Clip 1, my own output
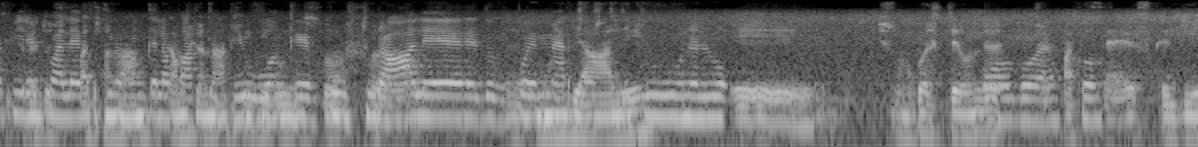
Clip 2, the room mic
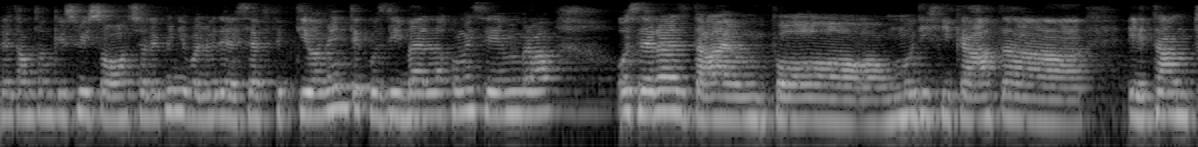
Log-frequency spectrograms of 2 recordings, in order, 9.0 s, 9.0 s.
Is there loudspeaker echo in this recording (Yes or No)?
No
